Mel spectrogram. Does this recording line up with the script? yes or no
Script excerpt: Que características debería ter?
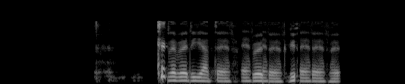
no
